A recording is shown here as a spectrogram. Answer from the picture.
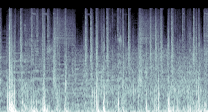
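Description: Quick, irregular thumps and clatter of a football player running in cleats and pads, picked up close by the body mic he wears, with music underneath.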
